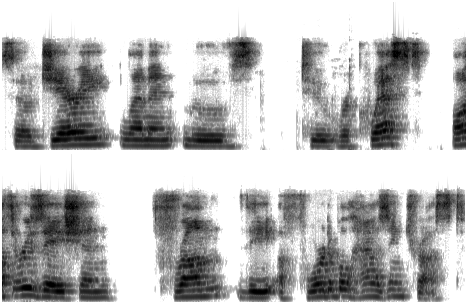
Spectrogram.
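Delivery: slow, careful, deliberate dictating pace.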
